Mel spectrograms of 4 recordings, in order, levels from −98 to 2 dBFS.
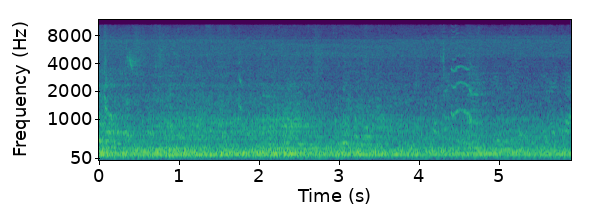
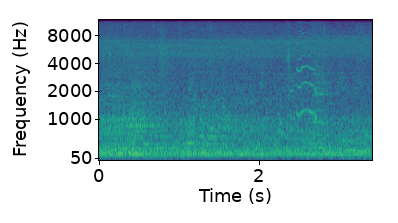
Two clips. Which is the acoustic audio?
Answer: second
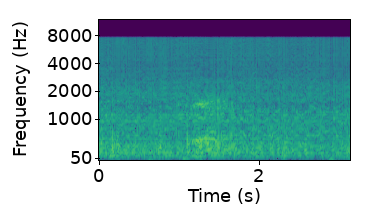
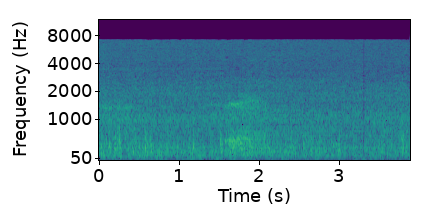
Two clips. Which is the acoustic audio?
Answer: second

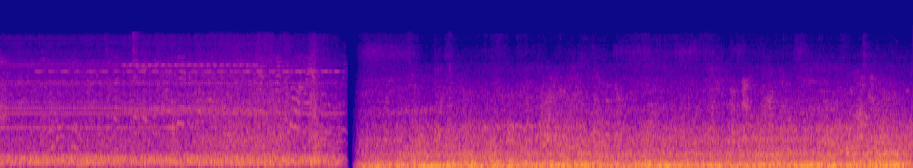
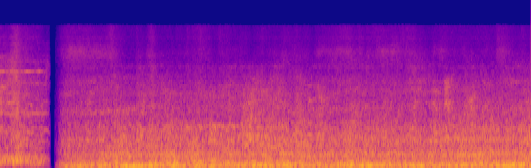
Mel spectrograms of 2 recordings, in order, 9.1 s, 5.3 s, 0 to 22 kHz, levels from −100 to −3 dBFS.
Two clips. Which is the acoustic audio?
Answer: first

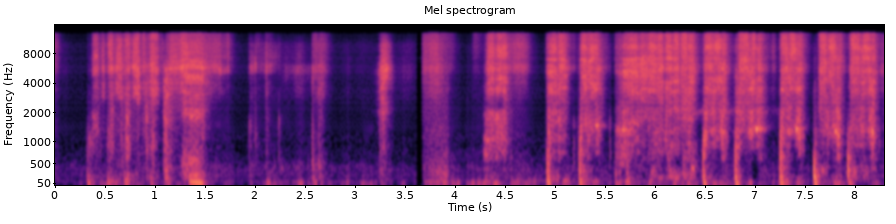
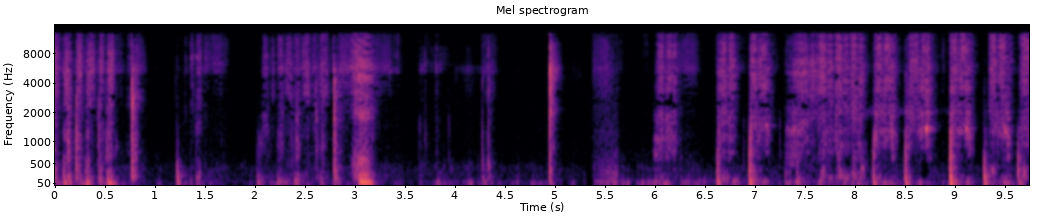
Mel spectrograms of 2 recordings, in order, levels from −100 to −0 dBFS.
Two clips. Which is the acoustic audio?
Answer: second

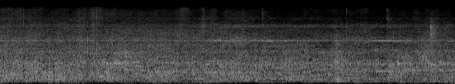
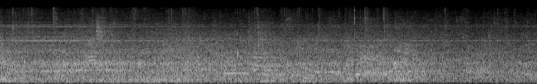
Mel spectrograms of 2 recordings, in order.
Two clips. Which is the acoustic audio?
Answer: second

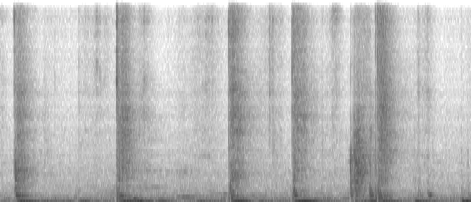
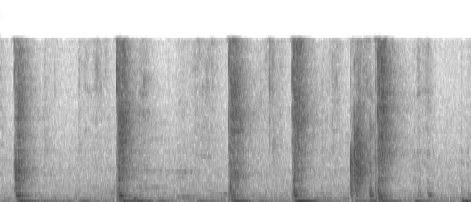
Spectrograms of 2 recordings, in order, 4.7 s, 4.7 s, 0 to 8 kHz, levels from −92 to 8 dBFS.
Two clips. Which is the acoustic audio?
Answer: second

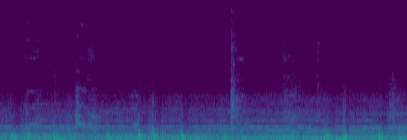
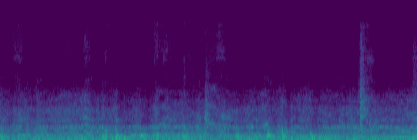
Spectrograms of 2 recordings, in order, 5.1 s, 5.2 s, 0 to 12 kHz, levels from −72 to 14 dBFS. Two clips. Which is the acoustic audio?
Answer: first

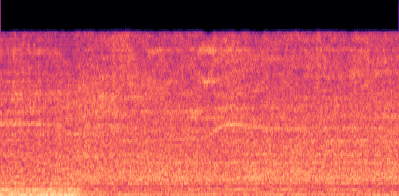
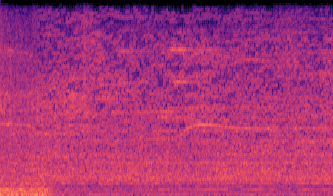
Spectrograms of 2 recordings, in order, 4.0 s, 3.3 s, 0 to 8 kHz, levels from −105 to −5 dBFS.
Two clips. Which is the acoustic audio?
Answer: second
